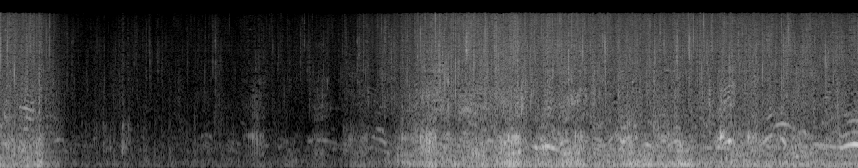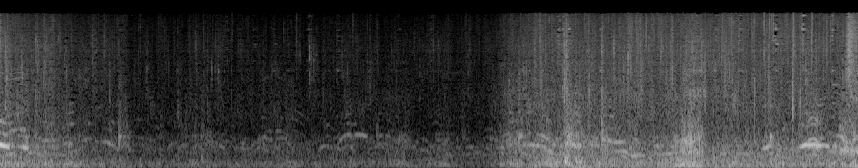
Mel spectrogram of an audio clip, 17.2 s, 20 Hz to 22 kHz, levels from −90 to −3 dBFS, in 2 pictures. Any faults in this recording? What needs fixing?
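Zipper noise from 0.34 to 0.77 s: a gain drop of roughly 25 dB was applied in unsmoothed 5 dB jumps, around ten per second. Each jump puts a small click into the sound, heard as a ticking zip riding on the fade. Ramping the gain sample by sample, or interpolating it across each buffer, would prevent this.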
